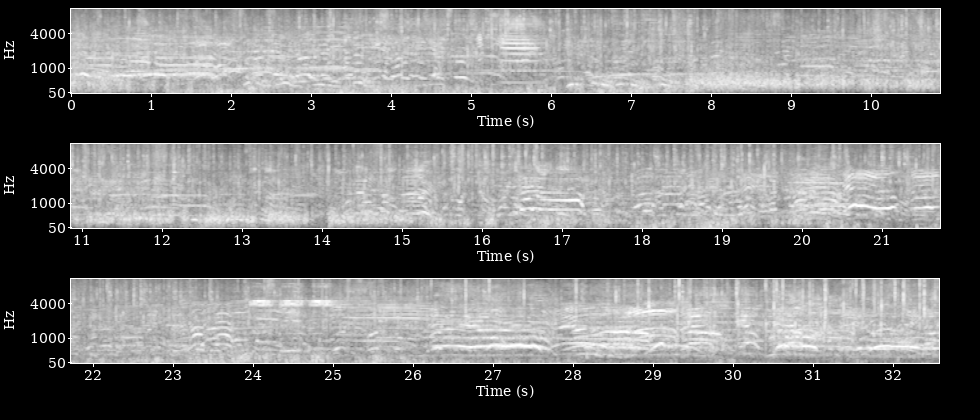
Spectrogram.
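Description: A babble of many overlapping voices as lacrosse players talk and call out to one another at once, with no single clear speaker.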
